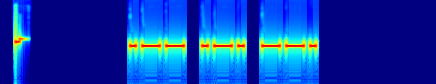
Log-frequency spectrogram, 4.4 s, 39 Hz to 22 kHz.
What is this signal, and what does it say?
Morse code, heard as a keyed tone, about 21 wpm, 700 Hz. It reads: WRG
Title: USA Call Sign Postfixes - 3 Letters 20wpm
